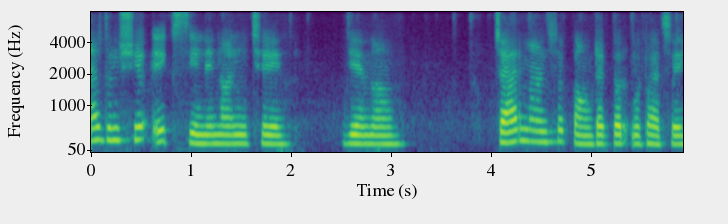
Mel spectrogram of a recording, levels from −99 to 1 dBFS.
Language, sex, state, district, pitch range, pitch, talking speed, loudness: Gujarati, female, Gujarat, Valsad, 185-230 Hz, 190 Hz, 120 wpm, -18 LUFS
